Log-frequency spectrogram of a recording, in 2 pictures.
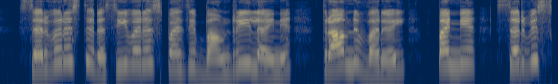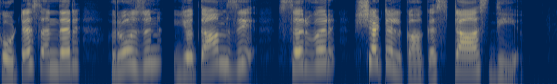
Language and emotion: Kashmiri, neutral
